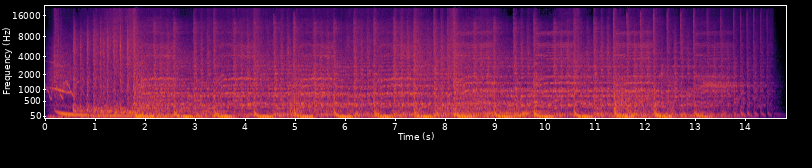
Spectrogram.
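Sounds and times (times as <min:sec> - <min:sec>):
background music ringtone: 0:00.0 - 0:14.8.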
